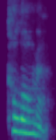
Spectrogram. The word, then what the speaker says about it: Kelowna: Kelowna. Kelowna. I definitely would have butchered that, so thank you for the help.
